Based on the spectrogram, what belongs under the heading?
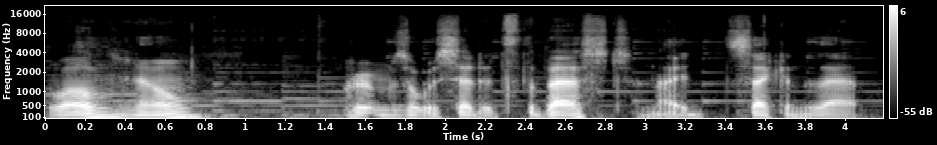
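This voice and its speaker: Man playing a cagey, low-voiced farm boy. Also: normal speed, vocal fry, faint music behind. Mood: salesmanlike. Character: cagey seventeen-year-old farm boy selling crops.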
